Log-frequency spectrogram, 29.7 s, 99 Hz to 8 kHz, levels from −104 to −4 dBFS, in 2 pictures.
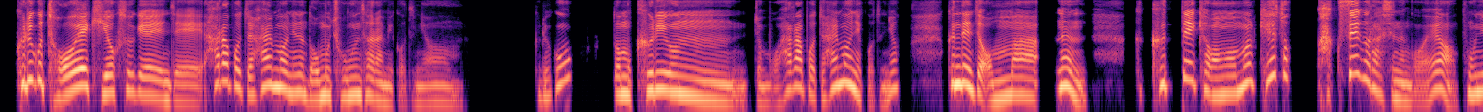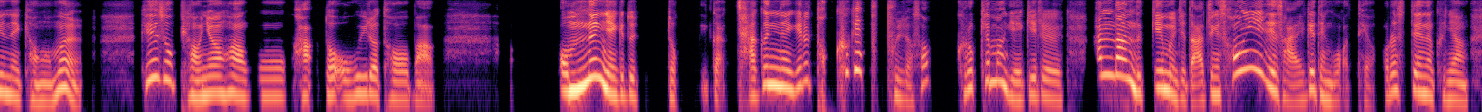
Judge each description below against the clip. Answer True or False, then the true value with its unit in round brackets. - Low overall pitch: False (205 Hz)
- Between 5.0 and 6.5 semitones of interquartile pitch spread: False (7.4 semitones)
